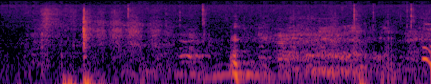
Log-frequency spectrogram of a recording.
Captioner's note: laughter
